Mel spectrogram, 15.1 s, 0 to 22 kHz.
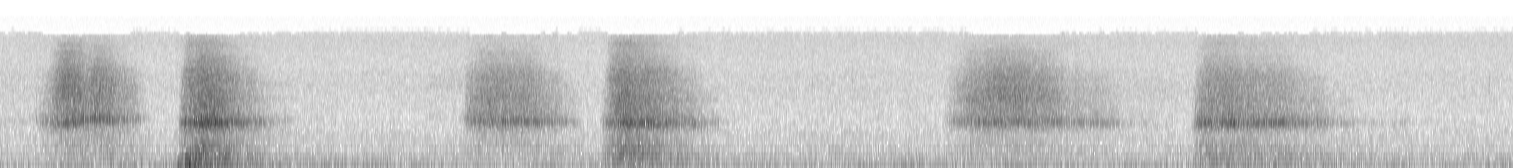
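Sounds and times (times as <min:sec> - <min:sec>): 
deep breathing: 0:00.0 - 0:03.2, 0:04.3 - 0:07.4, 0:09.4 - 0:14.3.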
